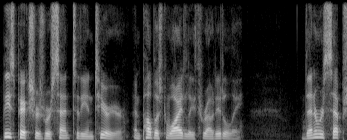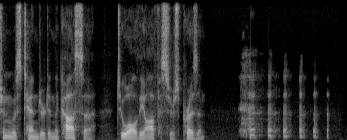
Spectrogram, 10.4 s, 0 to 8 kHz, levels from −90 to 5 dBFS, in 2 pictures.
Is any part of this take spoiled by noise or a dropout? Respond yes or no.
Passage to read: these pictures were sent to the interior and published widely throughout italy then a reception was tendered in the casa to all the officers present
yes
